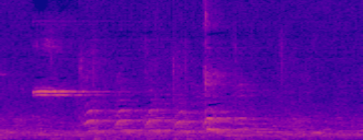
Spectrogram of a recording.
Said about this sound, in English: I think there's a dog loose out there on the court.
